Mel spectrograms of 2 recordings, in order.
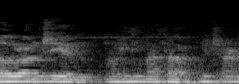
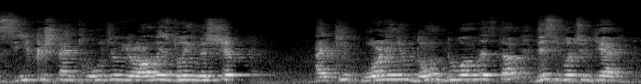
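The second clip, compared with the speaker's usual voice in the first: put-on higher, chiding older brother; Balaramji scolding; 6 semitones higher, 3 dB louder than usual. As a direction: lecture a naughty little brother. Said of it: "And Balaramji says".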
